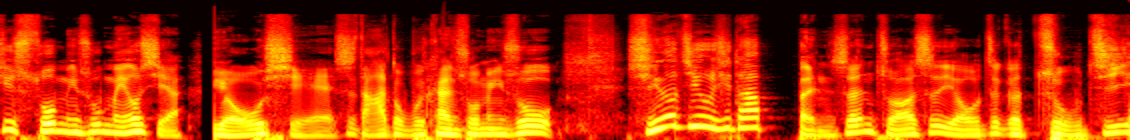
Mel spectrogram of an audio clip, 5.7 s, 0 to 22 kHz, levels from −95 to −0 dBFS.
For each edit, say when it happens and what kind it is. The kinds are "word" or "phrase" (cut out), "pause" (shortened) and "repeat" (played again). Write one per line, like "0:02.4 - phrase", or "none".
0:01.0 - pause
0:03.1 - pause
